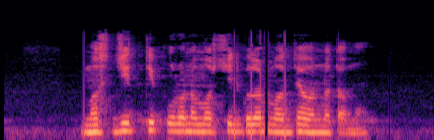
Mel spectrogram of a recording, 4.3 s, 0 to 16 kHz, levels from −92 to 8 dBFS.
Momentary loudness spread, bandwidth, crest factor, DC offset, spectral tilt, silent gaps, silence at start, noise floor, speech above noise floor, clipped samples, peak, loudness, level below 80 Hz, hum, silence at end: 9 LU; 7.4 kHz; 18 dB; under 0.1%; -7 dB/octave; none; 0.8 s; -54 dBFS; 37 dB; under 0.1%; -2 dBFS; -18 LUFS; -46 dBFS; none; 0.65 s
